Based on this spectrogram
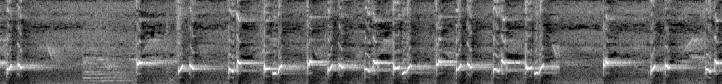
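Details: Sooty-headed bulbul with a long fighting song for prompting other bulbuls to sing: paired and triple whistled notes with quick pitch jumps, repeated in short phrases, over a faint steady high tone.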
